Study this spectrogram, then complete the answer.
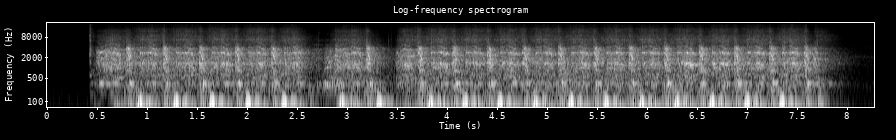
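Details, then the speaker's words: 2005 Yamaha Raptor 660, neglected, old-smelling fuel on reserve, freshly charged battery, no choke, about 20°F in southern Pennsylvania: steady starter cranking, never fires; cranks but won't start without choke, cold weather expected to hinder starting. "Nothing. Oh, mind you, it's like 20 degrees out here in southern Pennsylvania, so I don't expect this thing to fire up immediately, even if it was absolutely mint."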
